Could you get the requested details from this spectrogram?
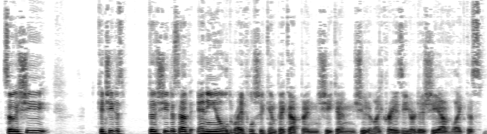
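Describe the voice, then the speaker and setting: A man's voice: medium pitch, steady tone, normal speed. A male podcast co-host in casual discussion, tentative and thoughtful as he works through ideas.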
